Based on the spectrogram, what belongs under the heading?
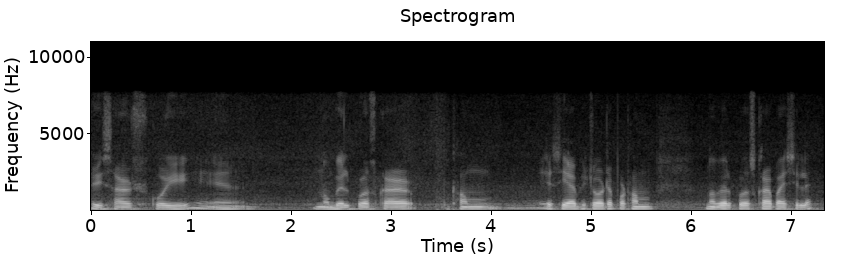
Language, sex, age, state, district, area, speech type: Assamese, male, 30-45, Assam, Sonitpur, rural, spontaneous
